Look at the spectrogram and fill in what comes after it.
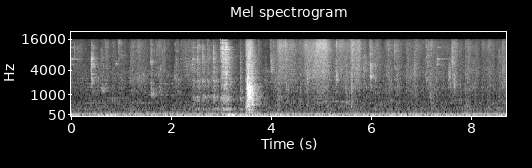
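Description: Small wet clicks of a person chewing a taco with the mouth closed, over a steady low hum. About three and a half seconds in comes a short loud rustle of a paper towel being pulled and shaken open.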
